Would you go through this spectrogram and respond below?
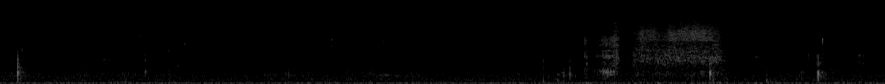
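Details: Staffordshire Bull Terrier eating indoors in a small room: soft scattered crunches and bites, then a dense rustling, crackling burst lasting about a second before the quieter chewing clicks resume.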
